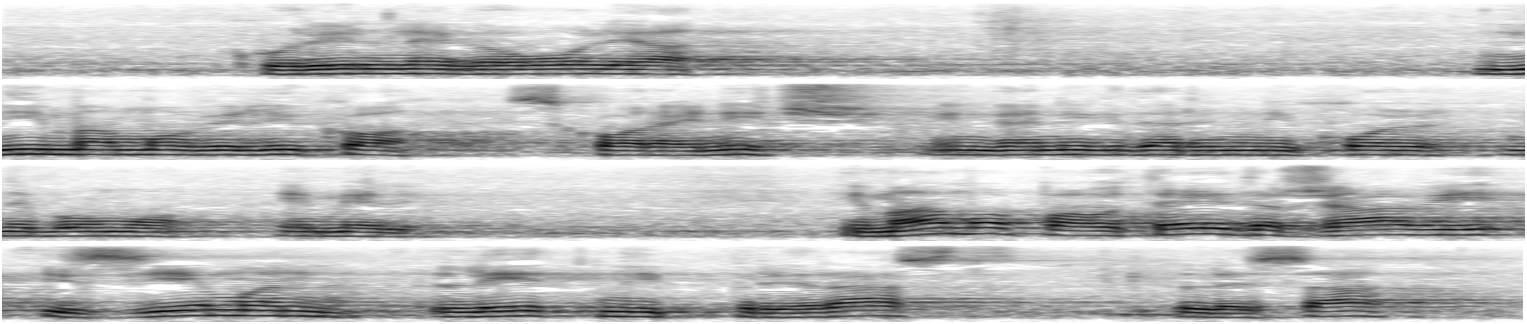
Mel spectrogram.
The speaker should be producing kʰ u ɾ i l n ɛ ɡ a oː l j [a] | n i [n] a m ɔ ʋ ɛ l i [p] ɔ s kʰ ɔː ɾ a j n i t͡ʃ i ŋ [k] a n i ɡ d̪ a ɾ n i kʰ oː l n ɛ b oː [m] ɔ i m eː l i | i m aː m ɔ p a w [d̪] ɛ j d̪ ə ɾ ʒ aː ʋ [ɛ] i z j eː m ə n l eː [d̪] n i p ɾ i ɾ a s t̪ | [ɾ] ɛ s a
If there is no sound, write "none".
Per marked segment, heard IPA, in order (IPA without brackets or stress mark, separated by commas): a, m, k, ɡ, m, t̪, i, t̪, l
